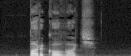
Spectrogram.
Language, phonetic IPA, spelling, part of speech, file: Polish, [parˈkɔvat͡ɕ], parkować, verb, Pl-parkować.ogg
